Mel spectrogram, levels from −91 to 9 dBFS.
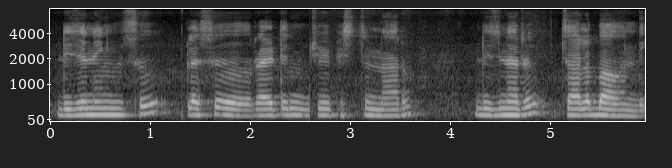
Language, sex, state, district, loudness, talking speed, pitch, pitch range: Telugu, male, Telangana, Nalgonda, -26 LUFS, 190 wpm, 175 Hz, 165-180 Hz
